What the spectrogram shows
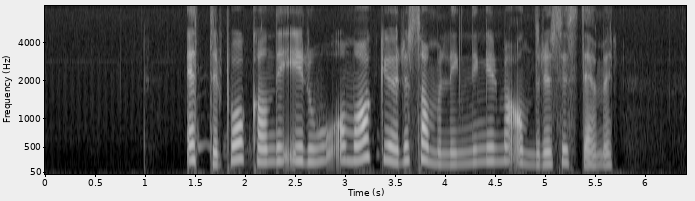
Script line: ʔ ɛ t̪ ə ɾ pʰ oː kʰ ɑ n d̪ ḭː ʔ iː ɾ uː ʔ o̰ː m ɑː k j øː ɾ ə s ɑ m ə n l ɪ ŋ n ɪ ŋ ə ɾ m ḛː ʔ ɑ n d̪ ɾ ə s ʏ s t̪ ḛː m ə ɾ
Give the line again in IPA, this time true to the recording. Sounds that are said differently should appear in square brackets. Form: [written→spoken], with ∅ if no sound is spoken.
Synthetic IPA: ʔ ɛ t̪ ə ɾ pʰ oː kʰ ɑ n d̪ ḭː ʔ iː ɾ uː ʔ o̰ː m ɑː k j øː ɾ ə s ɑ m ə n l ɪ ŋ n ɪ ŋ ə ɾ m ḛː ʔ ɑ n d̪ ɾ ə s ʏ s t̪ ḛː m ə ɾ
